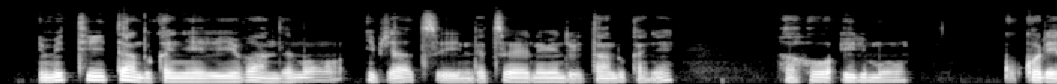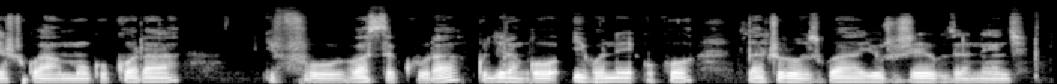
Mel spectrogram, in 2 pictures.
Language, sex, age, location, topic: Kinyarwanda, male, 18-24, Kigali, health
